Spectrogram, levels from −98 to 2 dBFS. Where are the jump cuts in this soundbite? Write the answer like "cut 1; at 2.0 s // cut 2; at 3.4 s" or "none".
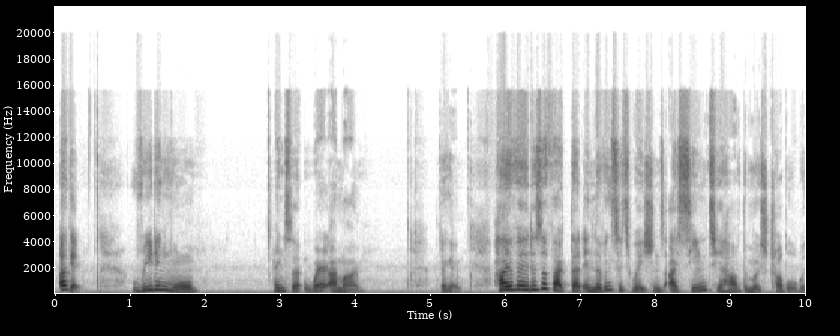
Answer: cut 1; at 3.3 s // cut 2; at 5.0 s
